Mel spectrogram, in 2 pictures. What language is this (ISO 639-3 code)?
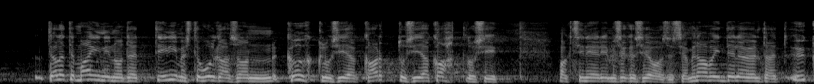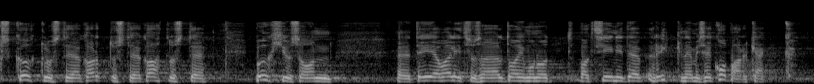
est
